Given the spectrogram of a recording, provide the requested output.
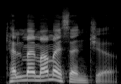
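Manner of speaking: put-on high, loud accented shop pitchman; Ahmed. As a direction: plead for customers in the put-on accent. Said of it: "almost all of the voices that I do".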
